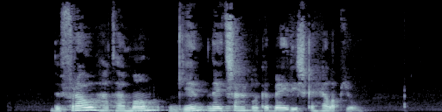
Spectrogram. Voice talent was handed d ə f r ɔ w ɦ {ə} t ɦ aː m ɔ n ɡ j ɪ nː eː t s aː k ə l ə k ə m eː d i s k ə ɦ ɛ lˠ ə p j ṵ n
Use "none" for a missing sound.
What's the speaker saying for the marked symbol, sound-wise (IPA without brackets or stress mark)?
a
